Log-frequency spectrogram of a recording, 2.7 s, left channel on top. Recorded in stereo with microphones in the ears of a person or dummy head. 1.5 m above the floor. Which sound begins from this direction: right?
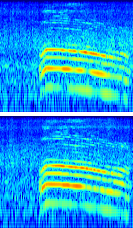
A shout, at 0.8 s.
